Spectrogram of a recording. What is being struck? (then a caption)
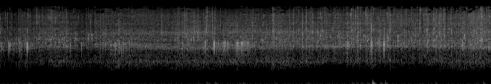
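Wooden rain stick tube with pellets inside. A long, hollow painted wooden or bamboo rain stick with pellets inside is held in both hands, fingertips resting on the tube, and slowly tilted so the filling trickles through. It makes a steady, bright, hissing patter with almost no low end, like falling rain, with a few small clicks standing out. The sound grows slightly louder as it goes.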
